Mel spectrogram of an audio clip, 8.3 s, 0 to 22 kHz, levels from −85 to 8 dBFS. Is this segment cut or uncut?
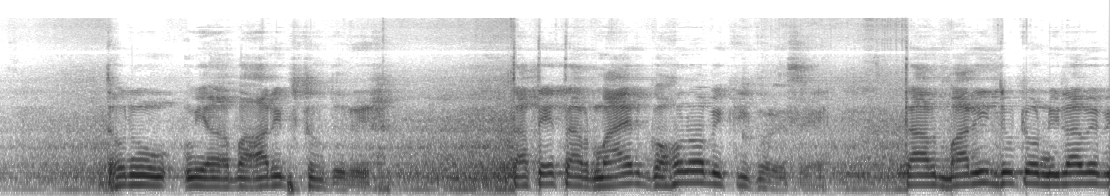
uncut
